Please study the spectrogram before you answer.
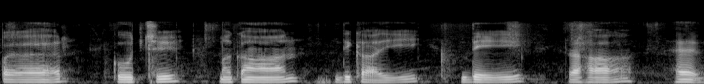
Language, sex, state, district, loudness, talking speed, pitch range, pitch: Hindi, male, Rajasthan, Jaipur, -18 LUFS, 60 wpm, 110-125 Hz, 115 Hz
